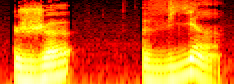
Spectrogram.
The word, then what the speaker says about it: viens: First form, je viens. Final S not pronounced.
